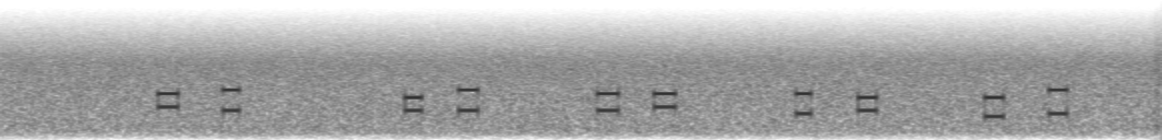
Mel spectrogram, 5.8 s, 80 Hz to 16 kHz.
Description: DTMF, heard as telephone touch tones, dialled by hand, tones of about 90 ms, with radio hiss and a squelch burst at the end. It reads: 09 79 80 57 16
